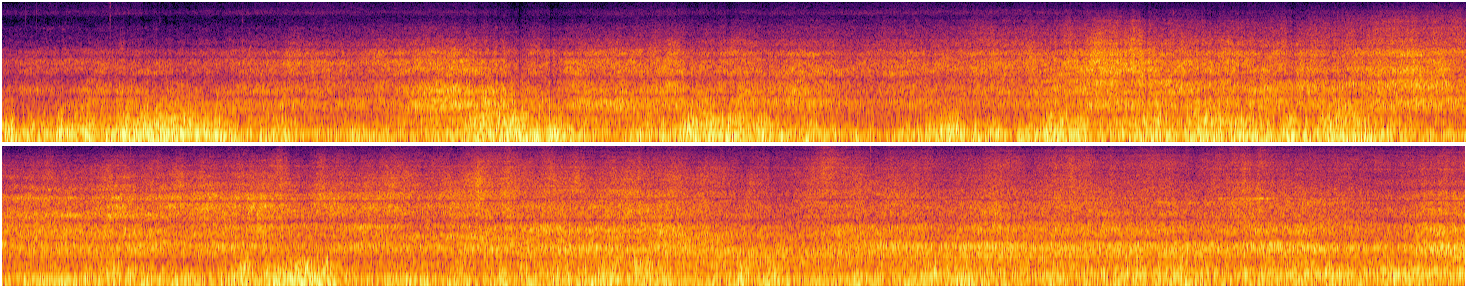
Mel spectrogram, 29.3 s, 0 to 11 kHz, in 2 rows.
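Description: The CFM56 jet engines of an arriving Airbus A320-216 airliner, running loud and steady. A whine of several held tones sits over a broad rushing roar.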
